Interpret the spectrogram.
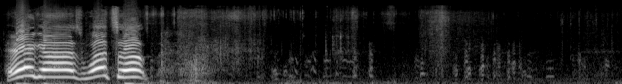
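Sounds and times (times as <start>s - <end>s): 
speech: 0.0s - 1.6s
flock of chickens clucking and murmuring in an outdoor yard: 1.5s - 6.2s.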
